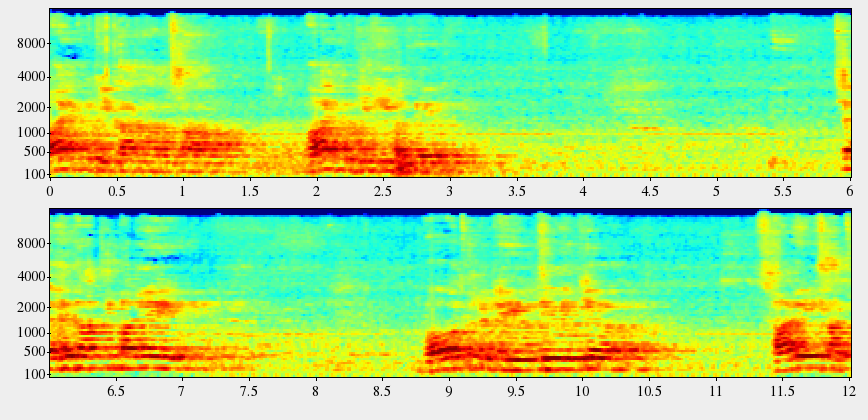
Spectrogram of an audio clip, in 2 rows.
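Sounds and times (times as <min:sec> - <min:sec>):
man speaking over a microphone: 0:00.0 - 0:03.4, 0:05.9 - 0:07.6, 0:08.7 - 0:10.8, 0:11.4 - 0:12.0
steady low hum: 0:00.0 - 0:12.0.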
